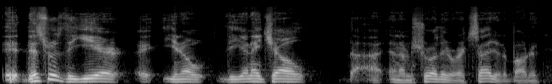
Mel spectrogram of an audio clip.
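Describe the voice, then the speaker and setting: A man hosting a podcast, chatting casually about hockey in a loose, halting way as he thinks aloud. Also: medium pitch, a little mellow. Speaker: podcast host. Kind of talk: casual sports chat.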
